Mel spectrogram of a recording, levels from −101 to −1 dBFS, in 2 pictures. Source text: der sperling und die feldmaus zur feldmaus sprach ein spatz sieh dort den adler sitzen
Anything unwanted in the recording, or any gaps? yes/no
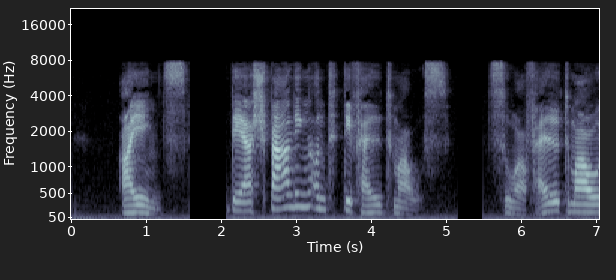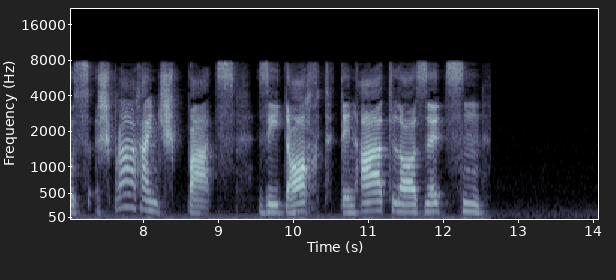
no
